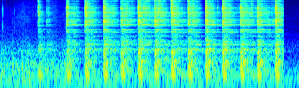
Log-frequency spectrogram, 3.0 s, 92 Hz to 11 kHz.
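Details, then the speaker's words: 2012 Ford F-150 3.5L EcoBoost: a loose underbody bracket beside the newly installed exhaust hose clamp gives quick, sharp, tinny metal clanks when tapped; the rattle shows up sporadically at startup, especially on cold days, and probably once held a skid plate or shroud. "If we take a look directly to the right of where we just installed that, we have another item that when we tap it, it makes a rattle noise."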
